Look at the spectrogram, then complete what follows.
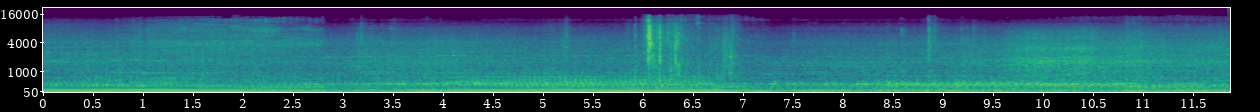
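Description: Off-road 4WD engine running steadily at low speed on a dirt track, its revs dropping about two-thirds of the way in. A few sharp clicks and knocks around the middle.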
